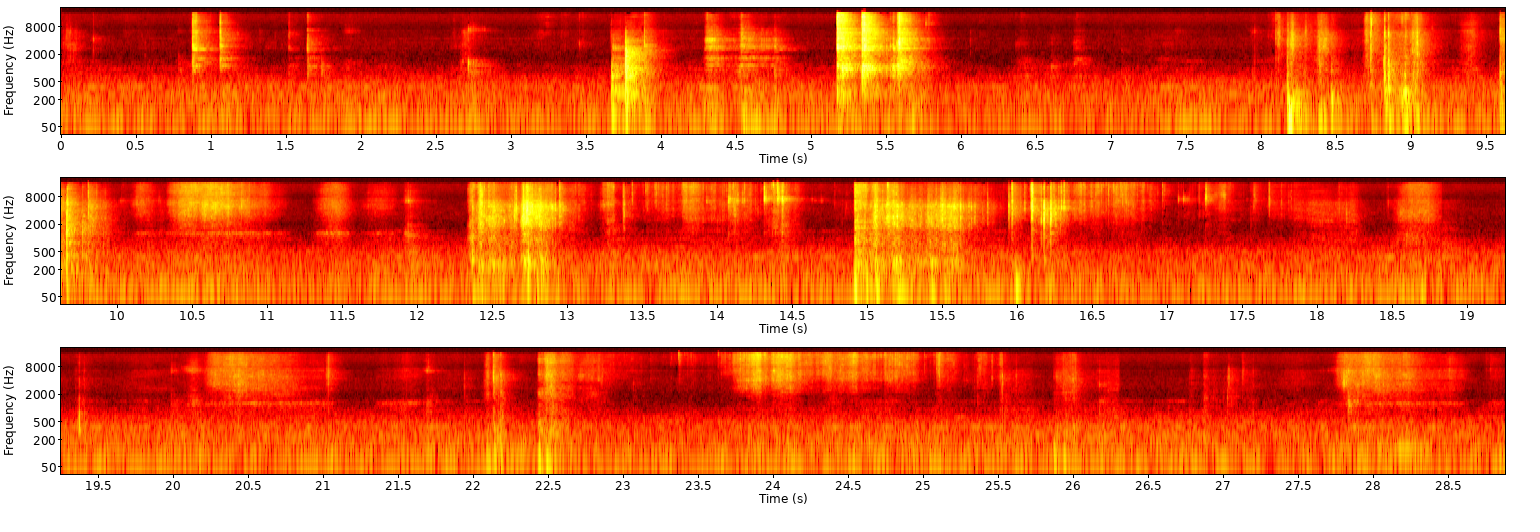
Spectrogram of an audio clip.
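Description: Metal spoon clinking and scraping against a stainless steel bowl and a tin can as canned peas and dry toppings are added to a salad: scattered clinks and short rustling bursts, the loudest a few seconds in.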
